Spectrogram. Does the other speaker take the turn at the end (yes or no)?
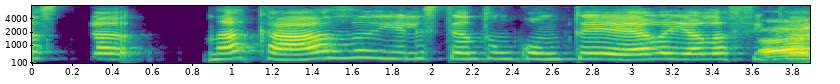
yes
